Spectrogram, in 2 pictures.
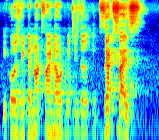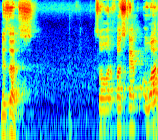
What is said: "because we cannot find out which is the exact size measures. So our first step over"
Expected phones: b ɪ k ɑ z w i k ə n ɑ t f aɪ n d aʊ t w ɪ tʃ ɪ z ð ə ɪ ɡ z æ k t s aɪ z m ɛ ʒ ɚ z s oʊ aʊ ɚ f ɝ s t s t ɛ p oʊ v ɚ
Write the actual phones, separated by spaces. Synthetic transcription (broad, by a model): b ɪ k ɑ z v i k ə n ɑ t f aɪ n d aʊ t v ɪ tʃ ɪ z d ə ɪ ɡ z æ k t s aɪ z m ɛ z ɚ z s oʊ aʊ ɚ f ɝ s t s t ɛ p oʊ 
